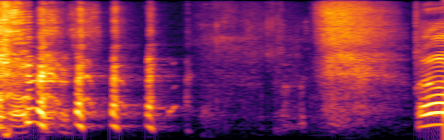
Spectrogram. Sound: laughs

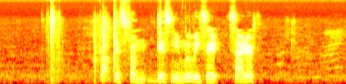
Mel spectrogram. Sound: case popping

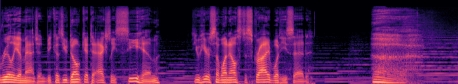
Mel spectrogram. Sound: sigh

